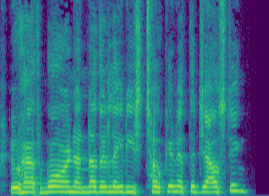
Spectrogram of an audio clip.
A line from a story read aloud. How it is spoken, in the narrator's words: cried she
